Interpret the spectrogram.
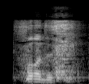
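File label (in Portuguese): "foda-se", Portuguese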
